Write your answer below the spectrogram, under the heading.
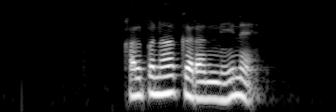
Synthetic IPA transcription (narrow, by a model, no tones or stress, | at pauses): kalpənaːkəɾanːiːnɛ̰ː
